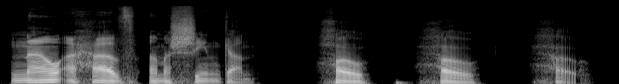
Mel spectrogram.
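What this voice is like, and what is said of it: Impression of a movie villain. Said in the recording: “I'm going to do my best Hans Gruber impression ... Alan Rickman ... Pretty good.”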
